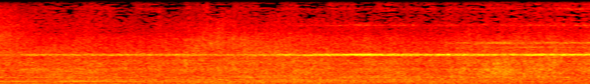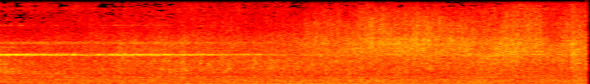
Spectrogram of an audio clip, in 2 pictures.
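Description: Freight train running steadily: a continuous low rumble with a thin, steady high whine over it.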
